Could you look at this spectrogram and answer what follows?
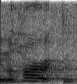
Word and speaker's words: Mahurin: who was um shelby maher she told me how to say i asked her because i kept saying it wrong she'll be her and it's a hard h and really really lovely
